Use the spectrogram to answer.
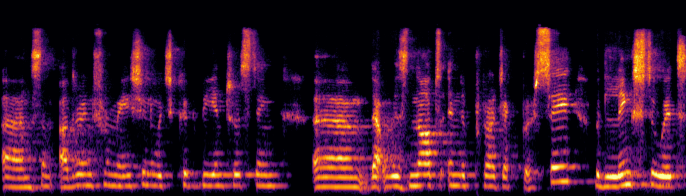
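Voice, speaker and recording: A somewhat breathy woman's voice, dark and mellow in tone, medium in pitch, at a moderate pace over a quiet background. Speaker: heritage project staff presenting website; presenter. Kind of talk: conference presentation with screen demo. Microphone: webcam.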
